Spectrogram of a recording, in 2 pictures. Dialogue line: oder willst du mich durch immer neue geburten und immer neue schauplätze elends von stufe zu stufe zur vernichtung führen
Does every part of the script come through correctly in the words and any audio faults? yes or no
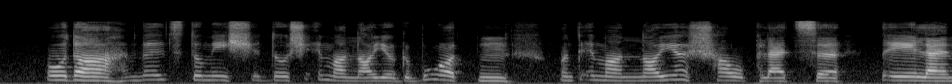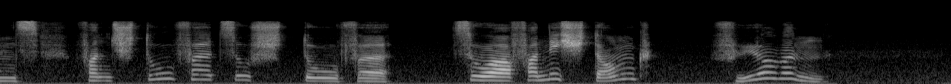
yes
